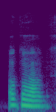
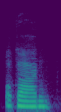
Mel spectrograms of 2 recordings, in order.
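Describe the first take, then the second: No difference in how they are said.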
